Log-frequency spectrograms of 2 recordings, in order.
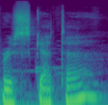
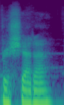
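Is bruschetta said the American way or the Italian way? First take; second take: Italian; American. First: It is said with an Italian pronunciation. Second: It is said with an American pronunciation. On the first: The speaker calls it right. "which I don't normally call it that" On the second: The speaker calls it wrong. "I just call it bruschetta. I know it's not right"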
